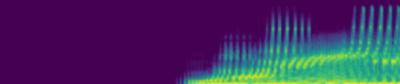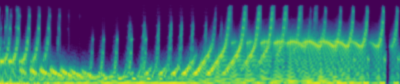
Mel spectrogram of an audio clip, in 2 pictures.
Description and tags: awesome synth fart i made with granuizing a bass sound
grain, bass, fart, granulated, granulized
